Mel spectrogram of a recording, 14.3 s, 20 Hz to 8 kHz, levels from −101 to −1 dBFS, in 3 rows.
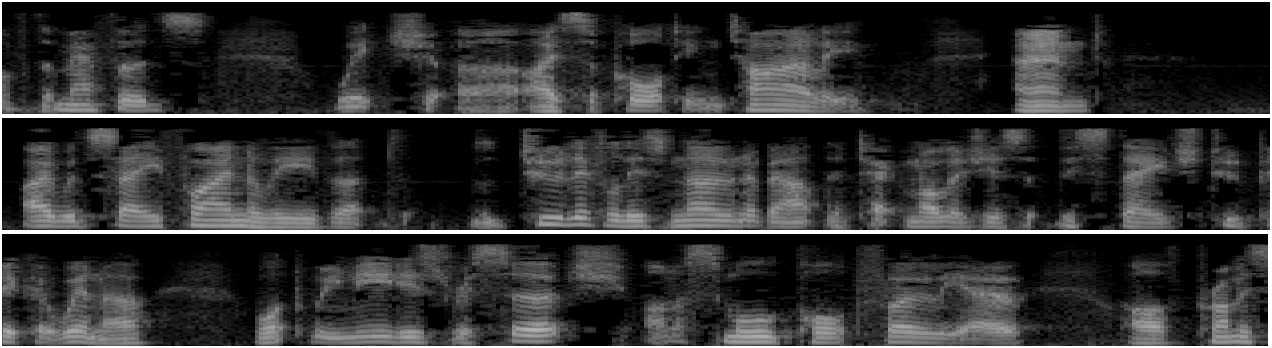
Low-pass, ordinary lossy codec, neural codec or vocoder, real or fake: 7.2 kHz; MP3, 24 kbps; codec, 16 kHz, 1 kbps, X-Codec, HuBERT features, trained on LibriSpeech; fake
